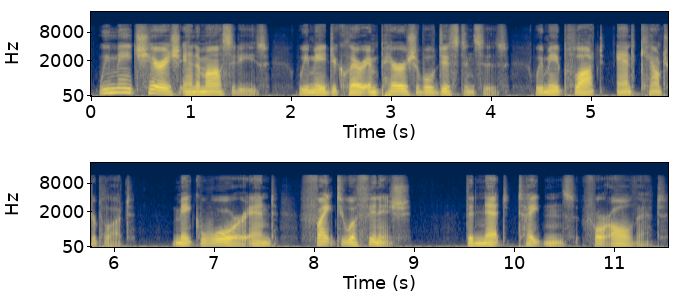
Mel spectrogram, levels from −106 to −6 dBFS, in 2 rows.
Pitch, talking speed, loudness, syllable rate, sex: 110 Hz, 145 wpm, -20 LUFS, 4.6 syllables/s, male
